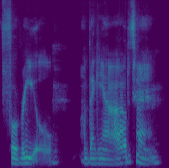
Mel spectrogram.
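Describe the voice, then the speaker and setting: A man with a Southern accent from Memphis talks on a livestream in a loose, reflective, motivational ramble. His voice sits low and carries a gravelly edge with a warm, mellow tone. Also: steady tone, slow pace. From Memphis, Tennessee. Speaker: livestream host. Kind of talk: casual livestream talk.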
